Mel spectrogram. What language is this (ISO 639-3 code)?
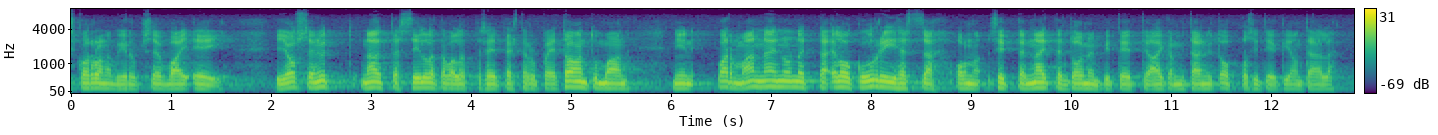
fin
